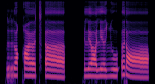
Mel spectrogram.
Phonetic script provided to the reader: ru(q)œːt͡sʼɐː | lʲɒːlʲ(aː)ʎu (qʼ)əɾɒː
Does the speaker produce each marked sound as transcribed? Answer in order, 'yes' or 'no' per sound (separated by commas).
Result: yes, no, no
